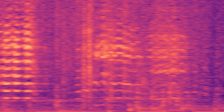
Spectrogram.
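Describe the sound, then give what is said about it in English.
Baby goats bleat in a quick, overlapping chorus of high, wavering cries, several calls running back to back, with no talking. “No, they were actual goats.”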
